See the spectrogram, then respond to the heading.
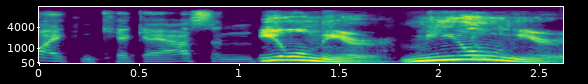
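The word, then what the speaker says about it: Mjölnir: Now now I can kick ass and Mjolnir is how you say it.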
